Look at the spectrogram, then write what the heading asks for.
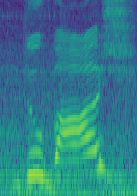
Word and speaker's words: Dubazh: Okay, we are crossing this beautiful bridge, इसको दुबाज bridge कहते हैं। DUBAZH इसके ZH एक्चुअली इसके स्पेलिंग है।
